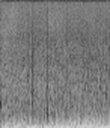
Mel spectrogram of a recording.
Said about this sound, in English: it's pretty windy out today.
